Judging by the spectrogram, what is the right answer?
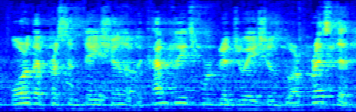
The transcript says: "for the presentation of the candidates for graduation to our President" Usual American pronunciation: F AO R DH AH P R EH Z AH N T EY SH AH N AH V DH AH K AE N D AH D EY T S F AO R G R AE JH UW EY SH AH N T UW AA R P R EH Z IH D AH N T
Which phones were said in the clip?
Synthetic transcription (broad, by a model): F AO R DH AH P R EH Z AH N T EY SH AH N AH V DH AH K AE N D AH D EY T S F AO R G R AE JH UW EY SH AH N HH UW AA R P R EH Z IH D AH N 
